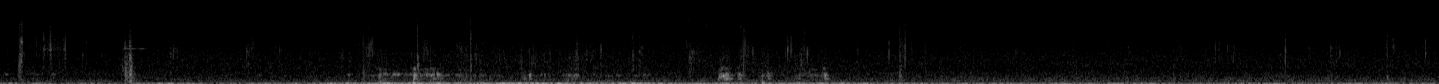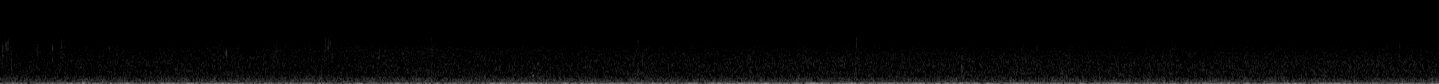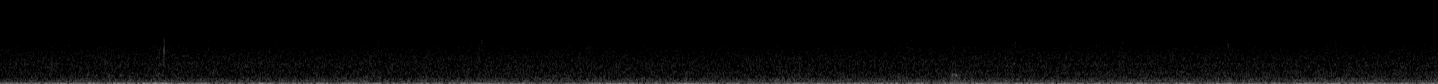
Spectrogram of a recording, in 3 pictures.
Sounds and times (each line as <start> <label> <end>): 0.0 Walking 9.1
